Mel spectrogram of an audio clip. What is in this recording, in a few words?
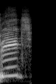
"bitch", expletives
